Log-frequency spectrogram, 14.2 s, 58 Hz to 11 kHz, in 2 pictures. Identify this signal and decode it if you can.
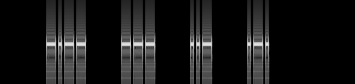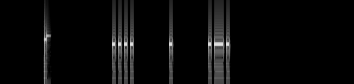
Morse code, heard as a keyed tone, about 20 wpm, spaced as for 9 wpm, 700 Hz. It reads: YOUR HER
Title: 4x Character Spacing - Top 100 Words - 20wpm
